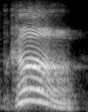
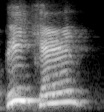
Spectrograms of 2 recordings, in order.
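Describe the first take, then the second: First: The word does not begin with 'pee'. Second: The word begins with a 'pee' sound. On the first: The speaker calls it right. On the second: The speaker calls it wrong.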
